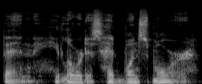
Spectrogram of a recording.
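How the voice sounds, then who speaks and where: A man narrating a scripted story in a dramatic, measured way with a gravelly, husky voice. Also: extremely low pitch, a bit bright, no room sound, clean studio sound.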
